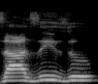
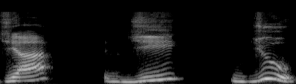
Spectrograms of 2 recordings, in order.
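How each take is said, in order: First: The j sound is light and thin. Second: The j sound is hard and strong. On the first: The speaker calls it wrong. "এখন পাতলা কিভাবে হতো?" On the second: The speaker calls it right. "শক্ত উচ্চারণ হবে"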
